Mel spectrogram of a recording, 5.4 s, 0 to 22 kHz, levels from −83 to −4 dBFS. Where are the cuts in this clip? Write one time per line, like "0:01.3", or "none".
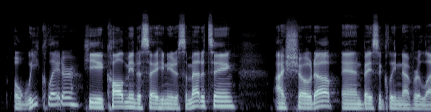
0:01.0
0:04.2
